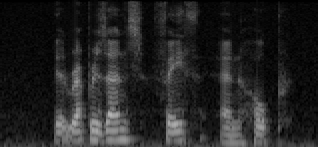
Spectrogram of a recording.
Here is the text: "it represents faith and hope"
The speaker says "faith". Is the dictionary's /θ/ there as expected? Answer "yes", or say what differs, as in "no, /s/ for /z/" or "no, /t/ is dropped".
yes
